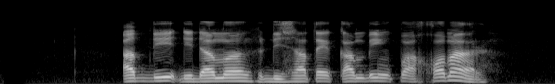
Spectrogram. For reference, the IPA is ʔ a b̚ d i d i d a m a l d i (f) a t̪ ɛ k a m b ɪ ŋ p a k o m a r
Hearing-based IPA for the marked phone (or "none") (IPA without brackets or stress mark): s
